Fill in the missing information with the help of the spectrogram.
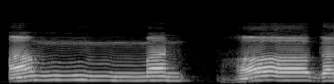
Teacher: امن، ہاذا نون کا اظہار ہوگا، نون کو یعنی واضح کرنا ہے، ایک غنہ نہیں کرنا، اخفا نہیں کرنا. ٹھیک ہے، یہ مطلب ہے، کیونکہ نون ساکن کے بعد حروف ہلکی آ گیا ہے.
